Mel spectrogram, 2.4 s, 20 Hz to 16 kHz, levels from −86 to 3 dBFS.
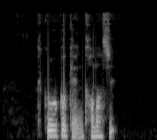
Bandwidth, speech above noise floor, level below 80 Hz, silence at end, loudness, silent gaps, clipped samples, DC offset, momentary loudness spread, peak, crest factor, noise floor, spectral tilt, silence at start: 11.5 kHz; 48 dB; -54 dBFS; 0.65 s; -27 LUFS; none; under 0.1%; under 0.1%; 9 LU; -10 dBFS; 20 dB; -73 dBFS; -7 dB/octave; 0.55 s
